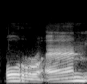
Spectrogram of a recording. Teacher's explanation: apabila ra itu berharokat sukun dan sebelumnya berharokat dhammah seperti Al-Qur'an, ya. Quran itu dibaca tebal.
